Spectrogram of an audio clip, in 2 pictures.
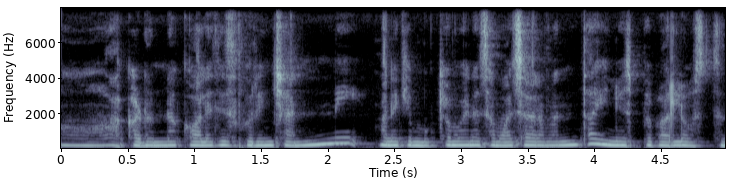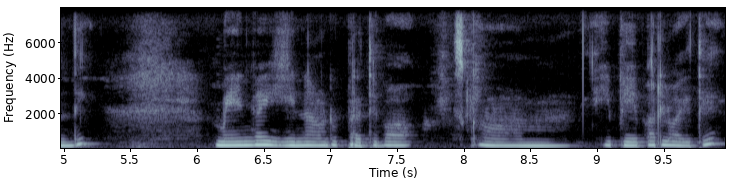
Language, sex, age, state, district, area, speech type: Telugu, female, 30-45, Telangana, Warangal, urban, spontaneous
